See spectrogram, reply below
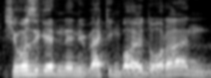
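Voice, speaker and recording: A man's voice: mid-range voice, steady tone, a little mellow, slight background noise. Jokey man hosting a podcast. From Australia. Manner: jokey, laughs often, quick asides. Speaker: podcast host and shop owner. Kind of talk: casual podcast banter.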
